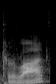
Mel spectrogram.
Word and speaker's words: Poulenc: Yeah, we both butchered quite a few pronunciations last. I think this is Duruflé and Poulenc. Poulenc, thank you, and the university singers and conductor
